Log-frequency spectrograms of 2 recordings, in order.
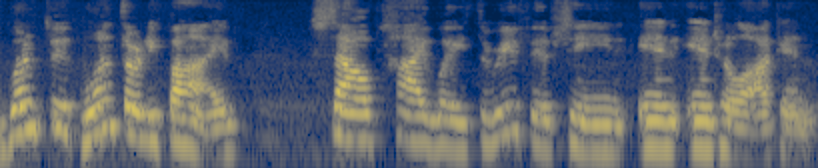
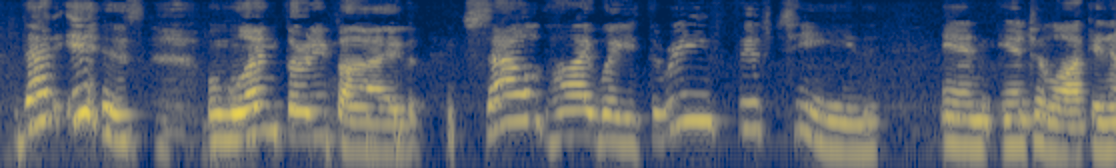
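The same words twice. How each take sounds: First: Said in the usual way. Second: Slow, drawn-out radio announcer voice. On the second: Shown as a demonstration. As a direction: read the address like a DJ on air. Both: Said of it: "I can't help but do the radio voice".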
